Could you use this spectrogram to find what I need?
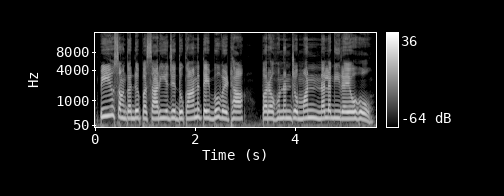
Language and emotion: Sindhi, neutral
